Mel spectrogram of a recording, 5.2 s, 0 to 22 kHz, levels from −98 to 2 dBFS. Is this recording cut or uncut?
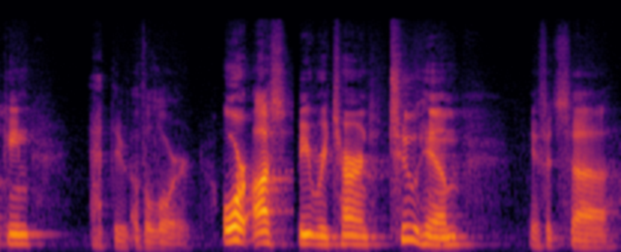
cut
